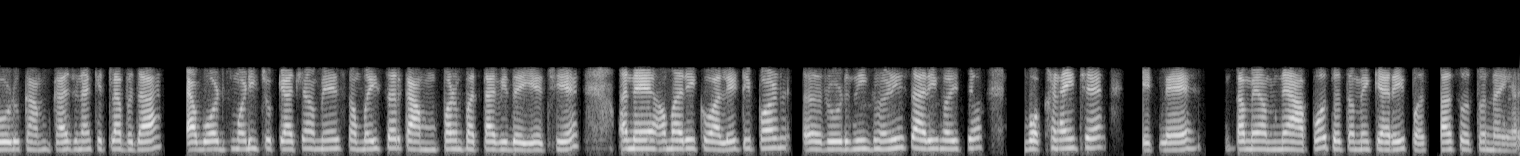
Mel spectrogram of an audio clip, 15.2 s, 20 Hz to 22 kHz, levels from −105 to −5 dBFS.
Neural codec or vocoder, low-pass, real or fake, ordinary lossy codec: none; 3.6 kHz; real; none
